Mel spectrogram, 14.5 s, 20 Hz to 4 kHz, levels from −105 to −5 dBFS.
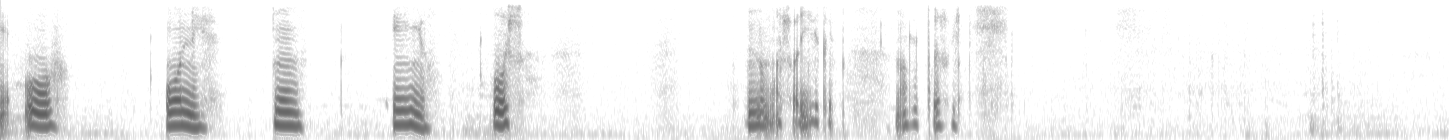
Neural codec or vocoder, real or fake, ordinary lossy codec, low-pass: none; real; none; 3.6 kHz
